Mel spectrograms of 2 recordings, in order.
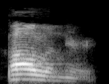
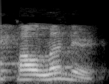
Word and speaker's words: Paulaner: uma palavra pelo menos para eu errar a pronúncia. A paulaner. Paul a Paulana. Paul. Claro que eu não ia acertar. Como é que é? Paulner.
